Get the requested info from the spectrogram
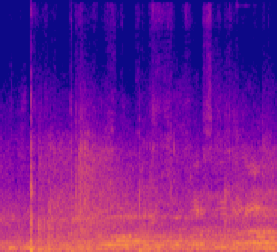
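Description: A single sharp thud about a quarter second in: a blow landing between two sparring fighters, with voices from the hall around it.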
